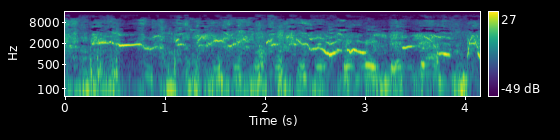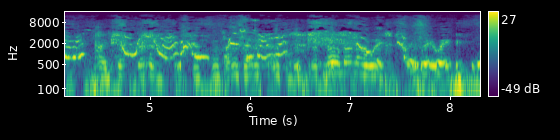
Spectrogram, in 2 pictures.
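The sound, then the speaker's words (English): An excited dog in a car arriving at a dog park whimpers and yips continuously, with high, wavering whines and short barks, while people talk over it. “Oh, he's an adorable dog.”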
